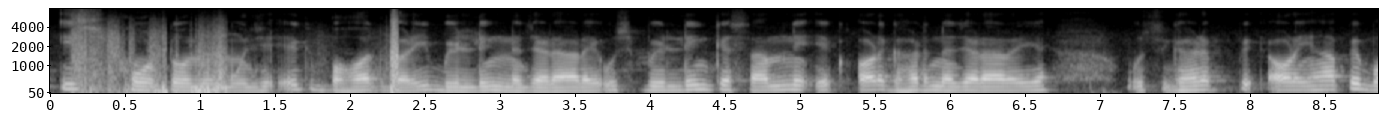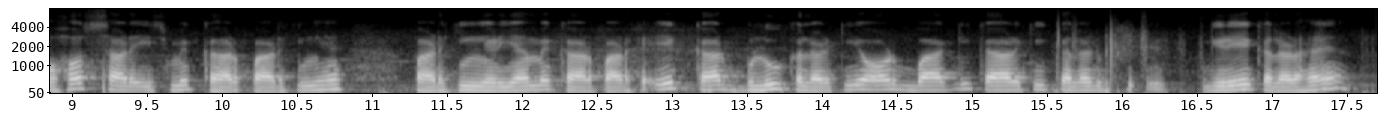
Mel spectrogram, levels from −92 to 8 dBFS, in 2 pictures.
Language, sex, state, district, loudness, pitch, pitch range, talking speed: Hindi, male, Chandigarh, Chandigarh, -16 LUFS, 145 Hz, 135-160 Hz, 180 wpm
